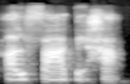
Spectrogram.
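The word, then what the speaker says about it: الفاتحة: This is a Huruf Kamariya because you are pronouncing it. You're pronouncing the al here, Al-Fatiha.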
